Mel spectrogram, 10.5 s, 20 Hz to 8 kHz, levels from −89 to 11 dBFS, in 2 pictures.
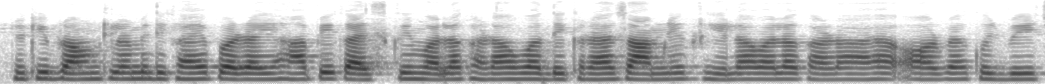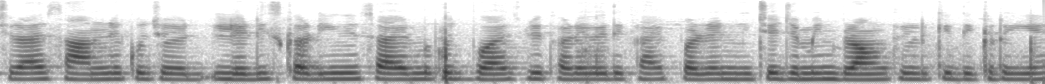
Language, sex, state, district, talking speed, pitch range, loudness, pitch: Hindi, female, Bihar, Jahanabad, 330 wpm, 205-215 Hz, -20 LUFS, 205 Hz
